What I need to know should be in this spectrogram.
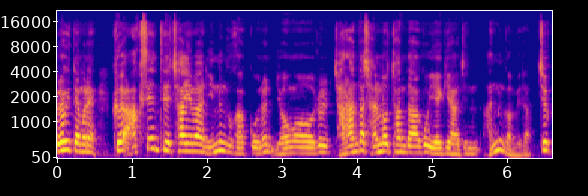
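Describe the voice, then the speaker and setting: A man with a high voice uses lively intonation. He keeps a moderate pace with hardly any pauses. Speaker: YouTuber on English language. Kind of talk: casual talk to camera. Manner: hesitant, many fillers.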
